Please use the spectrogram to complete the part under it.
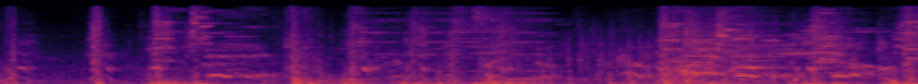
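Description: A staff whooshes through the air in quick swings.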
